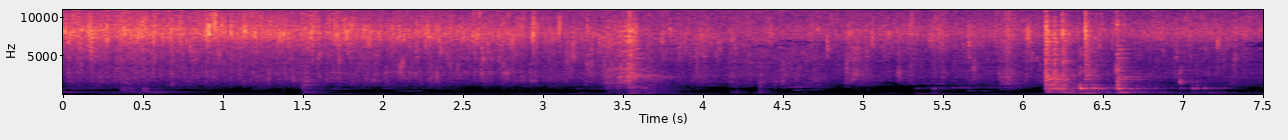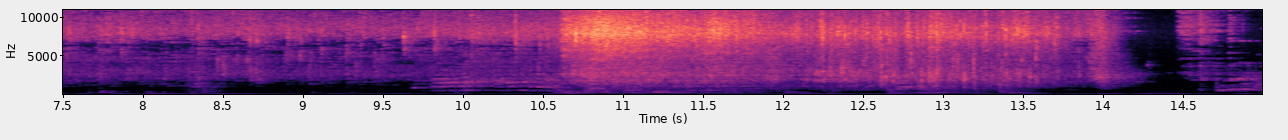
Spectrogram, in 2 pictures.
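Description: A tempering of onions, garlic and dried red chillies sizzling in hot oil in a metal wok, stirred with a wooden spatula that knocks against the pan a couple of times. About eleven seconds in, the sizzling surges louder as the hot tempering goes into the dal.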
